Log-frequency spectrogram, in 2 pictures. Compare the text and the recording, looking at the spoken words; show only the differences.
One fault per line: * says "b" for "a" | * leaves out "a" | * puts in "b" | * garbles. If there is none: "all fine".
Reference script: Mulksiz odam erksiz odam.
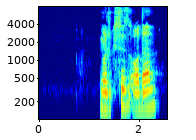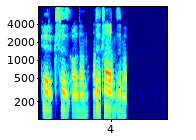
* garbles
